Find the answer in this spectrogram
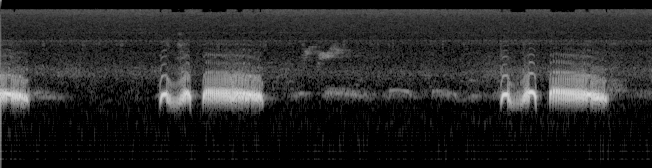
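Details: A dove's call used to rouse a decoy spotted dove: brief stuttering notes followed by a long, steady, slightly rough coo, repeated twice about three and a half seconds apart, in a quiet setting.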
